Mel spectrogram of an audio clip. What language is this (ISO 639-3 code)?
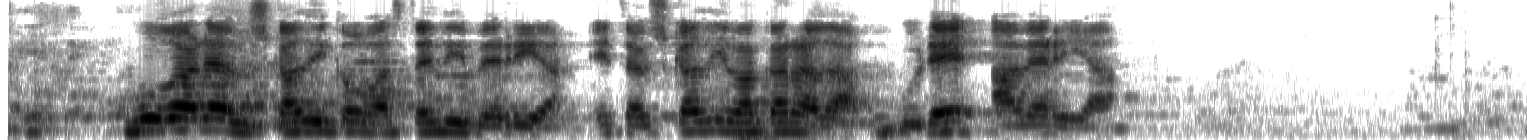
eus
